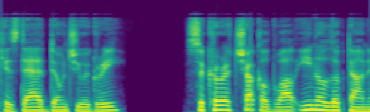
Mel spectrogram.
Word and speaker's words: Sakura: nice meeting you Eno nice meeting you to Sakira it's Sakura Sakura stopped in her tracks and turned back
